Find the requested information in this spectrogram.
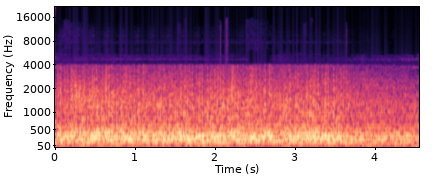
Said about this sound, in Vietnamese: Lúc này chợt có tiếng gió ào ào nổi lên, ầm vang như sấm giật.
